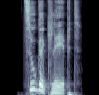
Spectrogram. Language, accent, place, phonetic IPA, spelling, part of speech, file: German, Germany, Berlin, [ˈt͡suːɡəˌkleːpt], zugeklebt, verb, De-zugeklebt.ogg
- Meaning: past participle of zukleben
